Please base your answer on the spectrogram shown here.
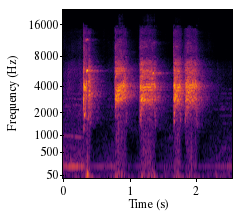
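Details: Caged Black francolin (kala teetar) calling: five loud, harsh, grating bursts over about two seconds, the last two nearly joined, with a low steady hum underneath.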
